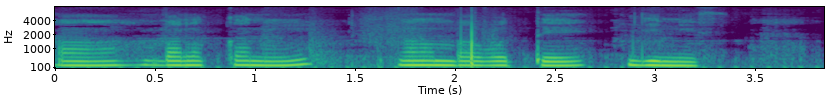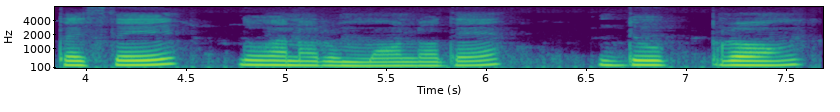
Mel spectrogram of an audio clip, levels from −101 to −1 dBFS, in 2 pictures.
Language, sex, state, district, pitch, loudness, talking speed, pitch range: Chakma, female, Tripura, Dhalai, 200 Hz, -22 LUFS, 85 wpm, 190-210 Hz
